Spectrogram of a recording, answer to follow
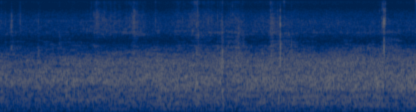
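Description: Steady rush of city street traffic, cars passing on the road alongside.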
